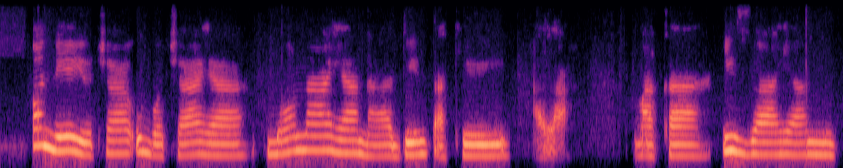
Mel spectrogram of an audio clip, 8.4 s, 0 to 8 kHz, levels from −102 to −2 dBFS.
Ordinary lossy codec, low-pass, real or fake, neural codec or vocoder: none; 7.2 kHz; real; none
